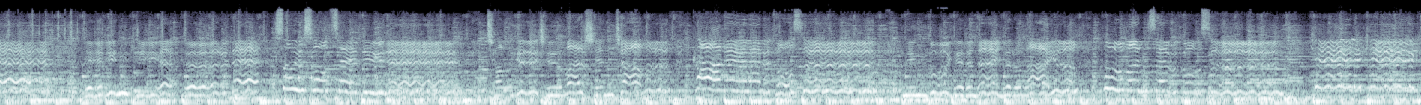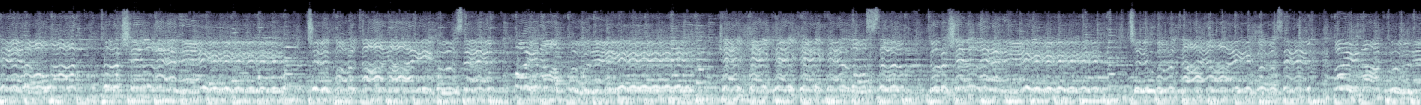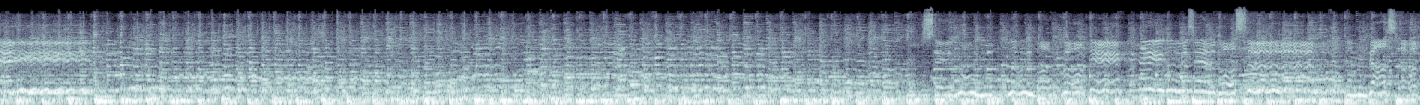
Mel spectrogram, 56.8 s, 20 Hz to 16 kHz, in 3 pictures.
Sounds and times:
Happy music: 0:00.0 - 0:56.8
Traditional music: 0:00.0 - 0:56.8.

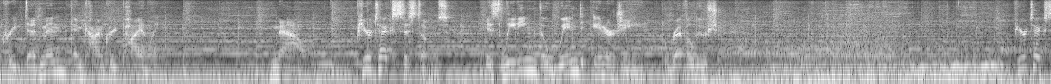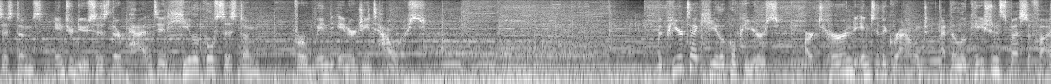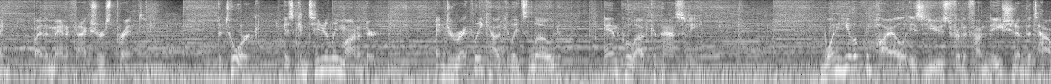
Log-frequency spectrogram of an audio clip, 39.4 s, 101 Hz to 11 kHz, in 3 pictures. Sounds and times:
Speech: 0:00.0 - 0:02.1, 0:03.4 - 0:09.1, 0:12.6 - 0:18.5, 0:21.4 - 0:28.2, 0:29.0 - 0:31.1, 0:31.7 - 0:35.1, 0:36.5 - 0:39.4
Music: 0:00.0 - 0:39.4.

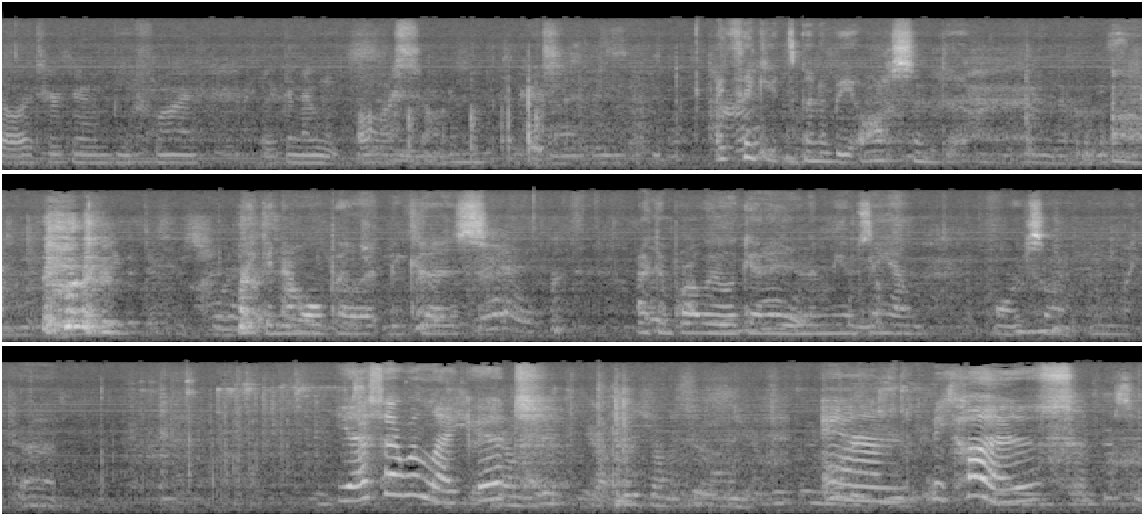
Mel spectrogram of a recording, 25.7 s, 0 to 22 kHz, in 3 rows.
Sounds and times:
Speech: 0:00.0 - 0:12.6, 0:13.3 - 0:17.6, 0:19.6 - 0:25.6.

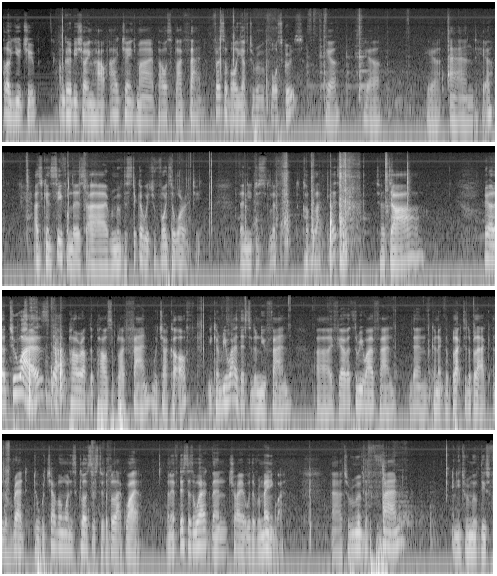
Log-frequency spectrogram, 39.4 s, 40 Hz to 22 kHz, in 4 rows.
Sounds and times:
Speech: 0:00.0 - 0:07.6, 0:08.5 - 0:09.9, 0:10.5 - 0:13.9, 0:14.6 - 0:16.8, 0:17.4 - 0:18.3, 0:19.5 - 0:35.3, 0:36.2 - 0:37.8, 0:38.5 - 0:39.4
Inside, small room: 0:00.0 - 0:39.4.

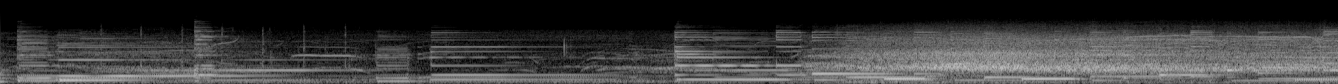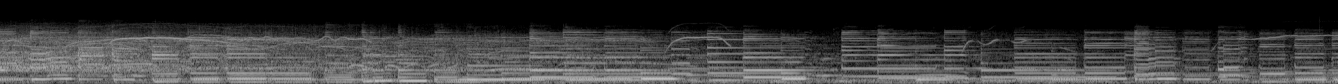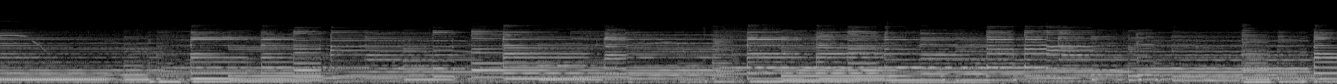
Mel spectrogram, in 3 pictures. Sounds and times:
Music: 0:00.0 - 0:40.1.

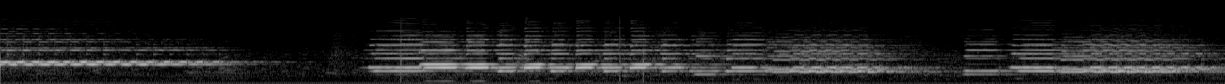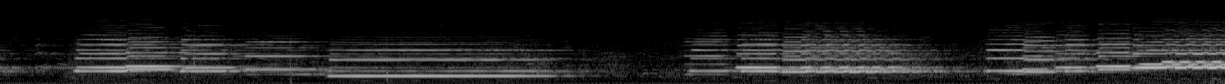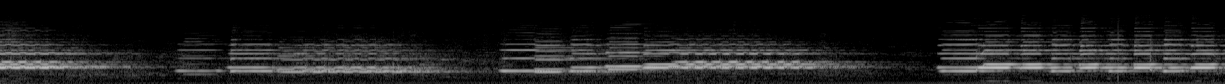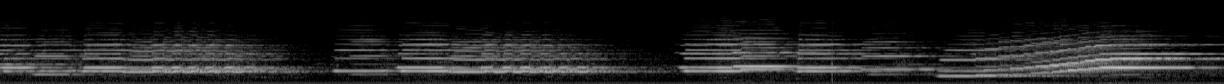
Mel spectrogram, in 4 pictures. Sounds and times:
Clarinet: 0:00.0 - 0:48.9.

